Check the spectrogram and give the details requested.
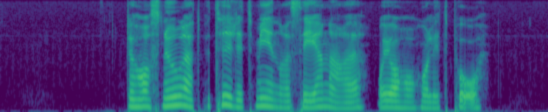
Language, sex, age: Swedish, female, 47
